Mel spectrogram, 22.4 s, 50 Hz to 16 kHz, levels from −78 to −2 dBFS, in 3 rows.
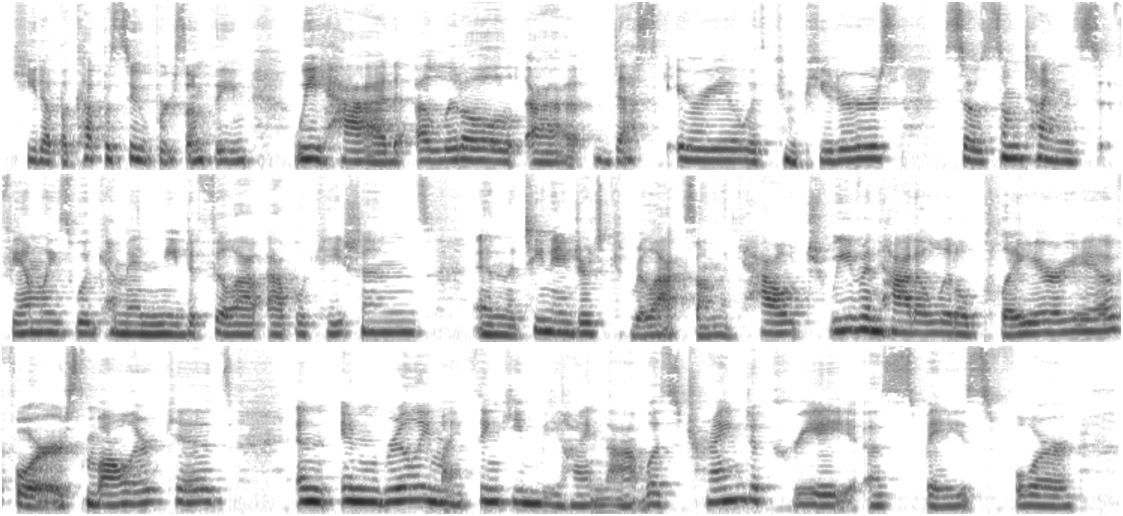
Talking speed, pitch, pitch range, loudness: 160 wpm, 200 Hz, 185-230 Hz, -28 LUFS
